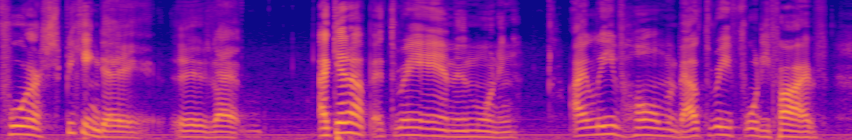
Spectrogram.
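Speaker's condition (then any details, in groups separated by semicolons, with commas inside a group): Cerebral palsy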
